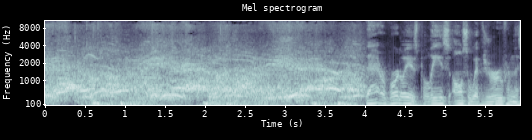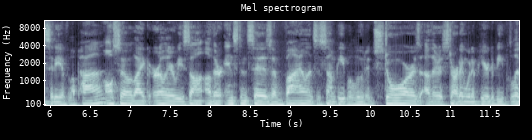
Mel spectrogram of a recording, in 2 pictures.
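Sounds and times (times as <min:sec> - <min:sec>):
large crowd chanting in protest: 0:00.0 - 0:04.0
speech: 0:04.2 - 0:11.8.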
